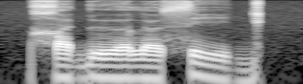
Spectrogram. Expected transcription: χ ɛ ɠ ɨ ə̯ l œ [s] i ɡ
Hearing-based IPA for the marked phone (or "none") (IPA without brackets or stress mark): s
